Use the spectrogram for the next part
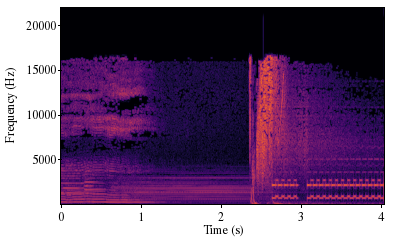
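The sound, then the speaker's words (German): An electronic phone tone plays, then a sharp click gives way to a steady, loud dual-pitched telephone signal that briefly cuts out and resumes, like a call being placed. No voices. “Genau so ein Anruf könnte in den nächsten Tagen oder Wochen bei Ihnen ankommen.”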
